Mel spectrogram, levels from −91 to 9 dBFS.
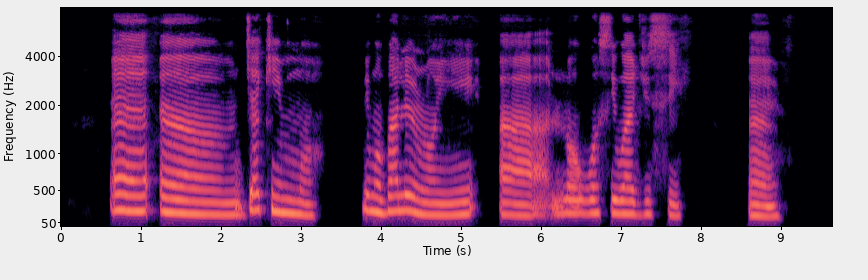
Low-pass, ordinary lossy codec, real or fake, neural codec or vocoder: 7.2 kHz; none; real; none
